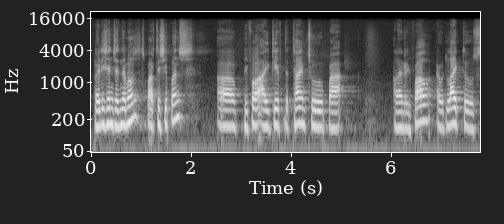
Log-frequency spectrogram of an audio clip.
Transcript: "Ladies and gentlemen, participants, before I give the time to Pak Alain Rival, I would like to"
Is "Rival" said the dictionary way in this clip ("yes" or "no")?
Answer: no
